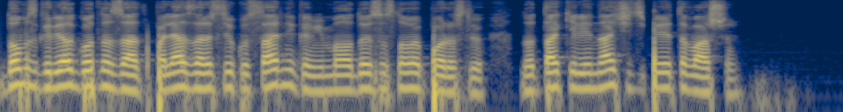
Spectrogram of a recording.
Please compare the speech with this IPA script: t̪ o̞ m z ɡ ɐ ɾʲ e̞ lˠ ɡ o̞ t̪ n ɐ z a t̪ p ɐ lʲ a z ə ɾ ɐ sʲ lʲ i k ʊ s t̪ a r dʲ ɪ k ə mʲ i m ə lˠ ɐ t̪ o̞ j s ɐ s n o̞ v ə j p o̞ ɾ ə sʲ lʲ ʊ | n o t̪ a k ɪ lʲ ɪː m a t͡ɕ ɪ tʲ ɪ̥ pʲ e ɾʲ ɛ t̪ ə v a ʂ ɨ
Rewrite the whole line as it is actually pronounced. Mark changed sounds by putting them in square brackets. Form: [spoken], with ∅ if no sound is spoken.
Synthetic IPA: [d̪] o̞ m z ɡ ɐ ɾʲ e̞ lˠ ɡ o̞ t̪ n ɐ z a t̪ p ɐ lʲ a z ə ɾ ɐ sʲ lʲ i k ʊ s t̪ a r [nʲ] ɪ k ə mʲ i m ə lˠ ɐ [d̪] o̞ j s ɐ s n o̞ v ə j p o̞ ɾ ə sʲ lʲ ʊ | n o t̪ a k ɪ lʲ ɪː [n] a t͡ɕ ɪ tʲ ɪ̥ pʲ e ɾʲ ɛ t̪ ə v a ʂ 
